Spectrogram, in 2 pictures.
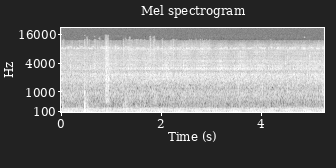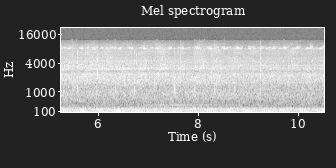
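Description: A steady low hum under faint outdoor background noise, with one sharp tap about half a second in.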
